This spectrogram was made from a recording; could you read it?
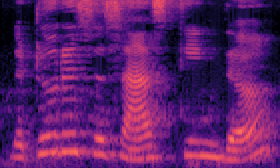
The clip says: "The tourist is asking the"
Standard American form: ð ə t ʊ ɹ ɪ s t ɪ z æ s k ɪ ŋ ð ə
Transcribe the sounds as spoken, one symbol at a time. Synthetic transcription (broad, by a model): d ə t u ɹ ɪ s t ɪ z æ s k ɪ ŋ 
